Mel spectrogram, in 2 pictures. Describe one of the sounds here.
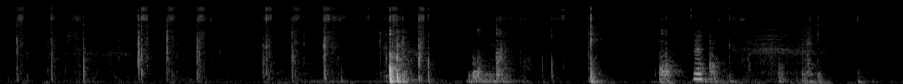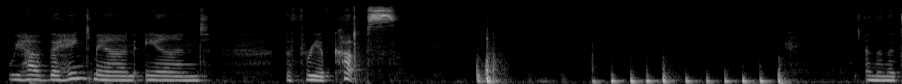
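Cards shuffle with quick, crisp flicking.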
